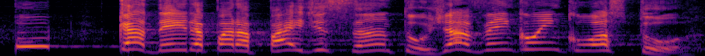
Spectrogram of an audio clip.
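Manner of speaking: high, slowed sponsor announcer; mock ad read. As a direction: read it like a radio ad.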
